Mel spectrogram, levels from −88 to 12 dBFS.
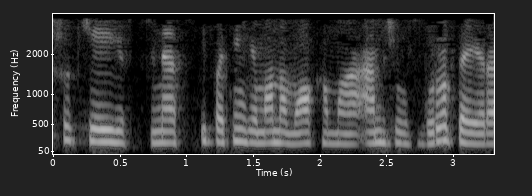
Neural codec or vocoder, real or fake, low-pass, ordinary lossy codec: codec, 24 kHz, 3.1 kbps, DualCodec; fake; 3.6 kHz; MP3, 24 kbps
